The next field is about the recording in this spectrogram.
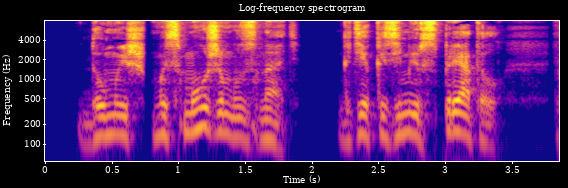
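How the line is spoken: Tense, strained. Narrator (Russian): в напряжении выдавила из себя Рейяна Мнишек

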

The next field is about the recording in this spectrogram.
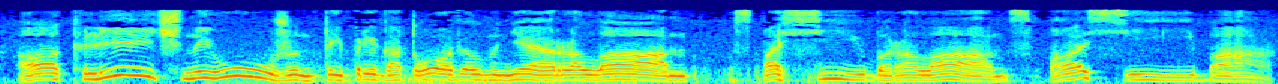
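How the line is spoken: Loud booming shout. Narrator (Russian): кричит зычным голосом

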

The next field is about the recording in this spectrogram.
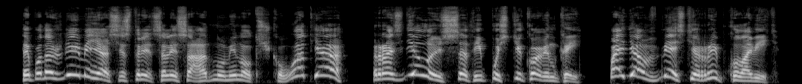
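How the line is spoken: Rabbit speaking loudly. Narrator (Russian): братец-кролик сказал громко, чтобы всякому было слышно

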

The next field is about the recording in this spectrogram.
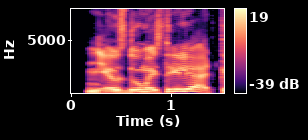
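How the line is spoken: Loud shout. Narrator (Russian): крикнул он так, чтобы перепуганная Ника точно услышала

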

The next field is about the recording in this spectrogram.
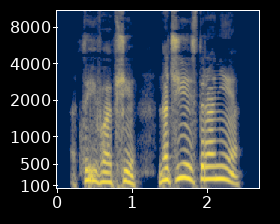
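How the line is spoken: Hoarse rasp. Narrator (Russian): прохрипел Леонид

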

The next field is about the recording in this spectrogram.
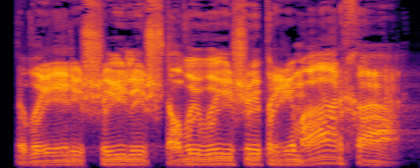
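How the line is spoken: Furious roar. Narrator (Russian): Взревел я, чтобы каждая особь прочувствовала мой гнев

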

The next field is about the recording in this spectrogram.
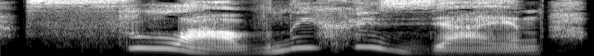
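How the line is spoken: Hissing. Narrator (Russian): прошипел он

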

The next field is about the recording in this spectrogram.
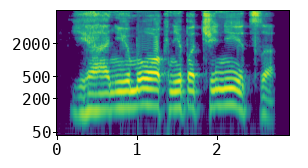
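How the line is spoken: Hissed spitefully. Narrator (Russian): зашипело маленькое злобное создание

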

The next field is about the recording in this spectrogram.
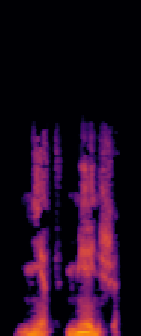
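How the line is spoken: Whisper. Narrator (Russian): также шепотом ответила ему Дашка

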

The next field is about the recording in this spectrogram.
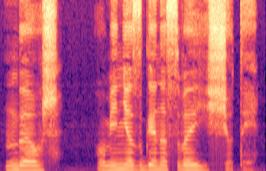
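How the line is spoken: Ominously quiet. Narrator (Russian): зловеще тихим голосом произнес он

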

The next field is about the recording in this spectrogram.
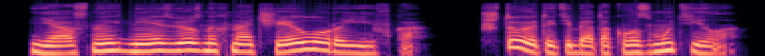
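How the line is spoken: Curious woman's booming voice. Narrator (Russian): прогудела любопытная арчанка

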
